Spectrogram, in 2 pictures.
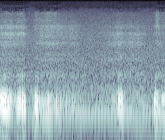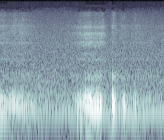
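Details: Sleeping dog: low rattling snores recurring every two to three seconds with quieter breathing between, over a faint steady background hum; snoring.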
